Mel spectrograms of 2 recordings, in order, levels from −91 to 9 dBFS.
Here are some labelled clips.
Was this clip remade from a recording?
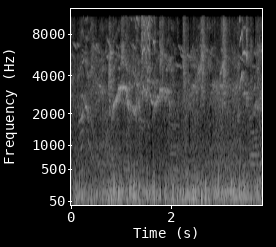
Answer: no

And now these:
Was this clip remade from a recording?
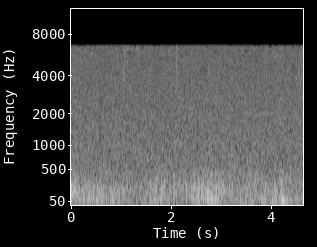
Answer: no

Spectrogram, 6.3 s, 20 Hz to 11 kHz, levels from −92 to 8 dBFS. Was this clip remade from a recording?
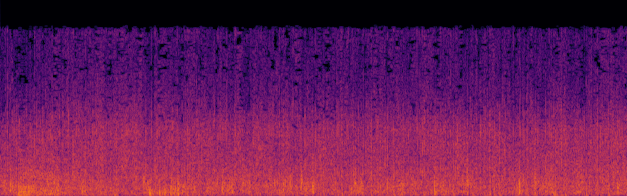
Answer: no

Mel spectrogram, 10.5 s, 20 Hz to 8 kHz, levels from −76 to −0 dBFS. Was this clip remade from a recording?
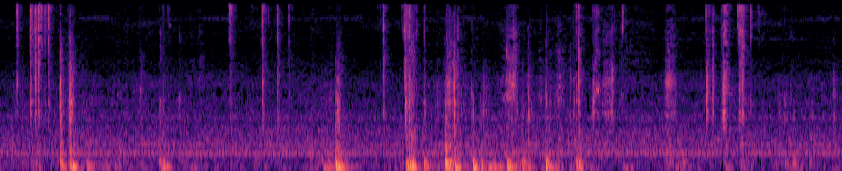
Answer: no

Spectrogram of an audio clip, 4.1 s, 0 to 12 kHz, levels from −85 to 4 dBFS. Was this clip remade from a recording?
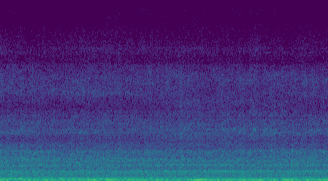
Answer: yes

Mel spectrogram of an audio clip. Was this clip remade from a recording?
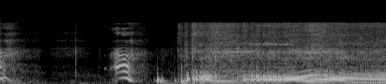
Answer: yes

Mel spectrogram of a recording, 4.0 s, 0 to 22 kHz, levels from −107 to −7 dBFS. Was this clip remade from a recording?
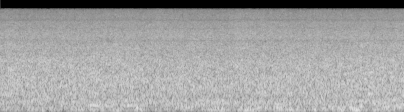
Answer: no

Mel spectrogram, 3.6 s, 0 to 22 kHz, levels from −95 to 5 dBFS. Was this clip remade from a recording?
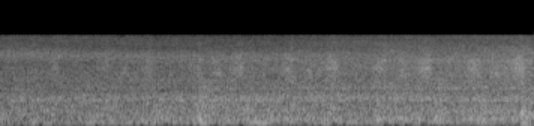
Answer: no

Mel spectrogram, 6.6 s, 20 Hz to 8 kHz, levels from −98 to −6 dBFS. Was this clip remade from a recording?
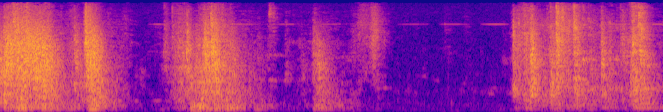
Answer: no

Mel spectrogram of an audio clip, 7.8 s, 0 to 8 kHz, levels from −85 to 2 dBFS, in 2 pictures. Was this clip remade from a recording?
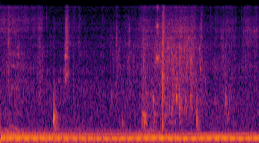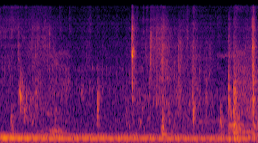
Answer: yes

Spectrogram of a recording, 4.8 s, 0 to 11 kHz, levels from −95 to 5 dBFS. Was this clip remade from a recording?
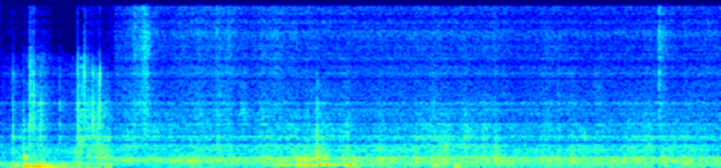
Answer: yes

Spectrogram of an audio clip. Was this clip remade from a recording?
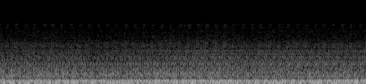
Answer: no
